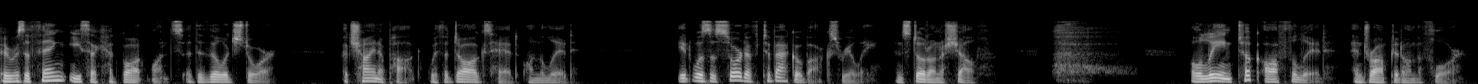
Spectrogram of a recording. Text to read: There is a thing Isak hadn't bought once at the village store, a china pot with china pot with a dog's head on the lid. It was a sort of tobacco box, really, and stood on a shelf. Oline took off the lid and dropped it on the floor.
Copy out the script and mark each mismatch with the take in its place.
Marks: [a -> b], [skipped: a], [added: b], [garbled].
There [is -> was] a thing Isak [hadn't -> had] bought once at the village store, a china pot with [skipped: china pot with] a dog's head on the lid. It was a sort of tobacco box, really, and stood on a shelf. Oline took off the lid and dropped it on the floor.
